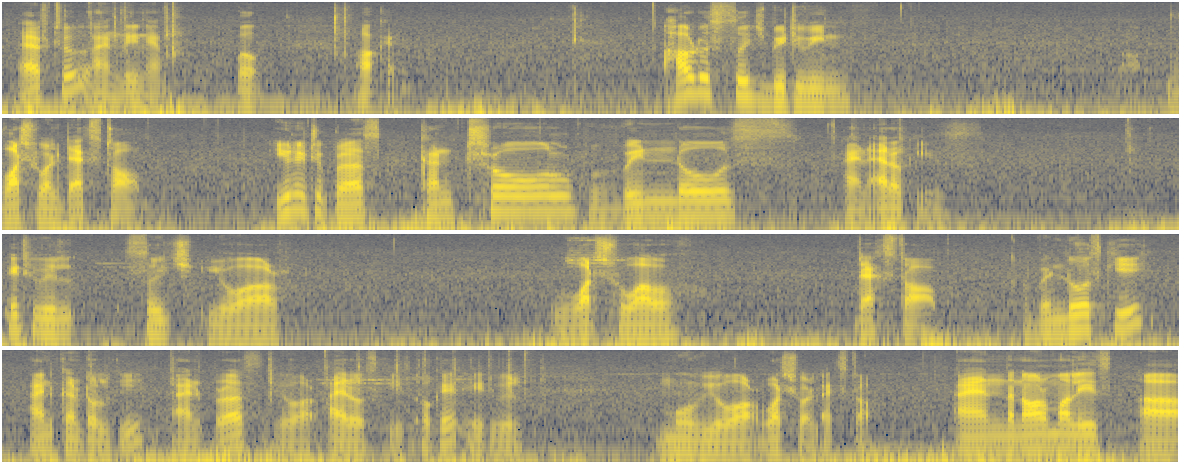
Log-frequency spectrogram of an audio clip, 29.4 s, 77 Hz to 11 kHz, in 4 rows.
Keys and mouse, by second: 0.0-0.6 typing, 1.4 Delete, 12.2 ctrl+super+Right, 13.8 Right, 22.0 ctrl+super+Left, 22.4 ctrl+super+Right, 23.1 ctrl+super+Up, 23.4 ctrl+super+Down.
